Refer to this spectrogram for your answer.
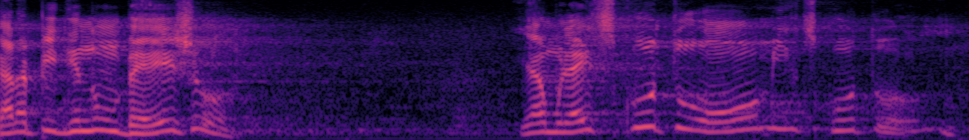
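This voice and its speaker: A man with a northeastern Brazilian accent talks at a fairly quick pace in a raised, projected voice, his pitch extremely high. Noticeable background noise runs behind him. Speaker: preacher. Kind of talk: sermon.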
